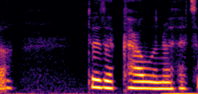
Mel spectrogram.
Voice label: "cawl", Welsh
